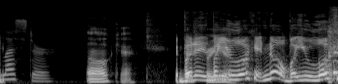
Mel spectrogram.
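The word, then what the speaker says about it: Leicester: want to see you try lychester that's lester is it lester i think so okay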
